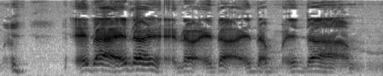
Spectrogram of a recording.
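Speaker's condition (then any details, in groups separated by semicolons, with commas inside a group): Cerebral palsy; speech affected by condition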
